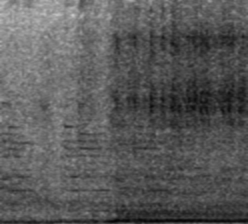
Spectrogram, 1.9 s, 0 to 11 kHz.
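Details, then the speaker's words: Car with about 150 km on it, after readjusting all the lifters, at 180° with 75 lb oil pressure: a deep, even engine rumble that swells smoothly with revs, and the earlier tapping is gone. "the engine sounds pretty good I readjusted all the lifters and uh got rid of that tapping sound"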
